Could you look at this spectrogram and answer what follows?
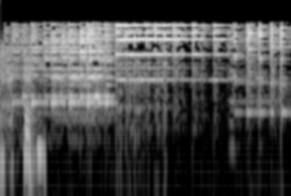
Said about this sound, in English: Around Nashville and around Tennessee, we all rang bells. And I rang one here in New York.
